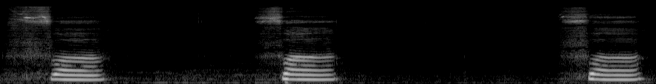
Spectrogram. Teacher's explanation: ثنایا علیہ کا سرا اور نیچے کے ہونٹ کا اندرونی حصہ وہاں سے فا ادا ہوتا ہے.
